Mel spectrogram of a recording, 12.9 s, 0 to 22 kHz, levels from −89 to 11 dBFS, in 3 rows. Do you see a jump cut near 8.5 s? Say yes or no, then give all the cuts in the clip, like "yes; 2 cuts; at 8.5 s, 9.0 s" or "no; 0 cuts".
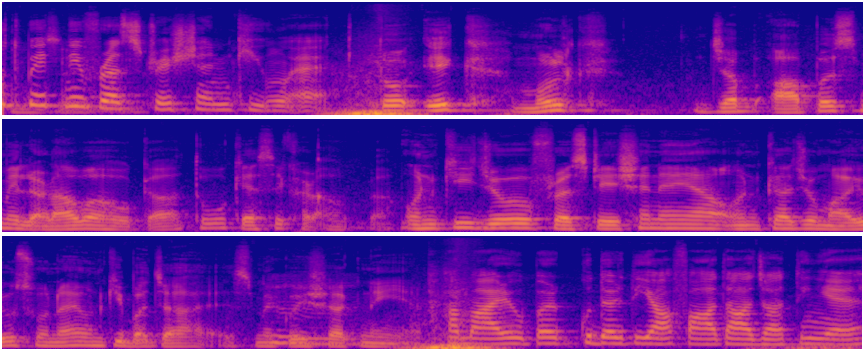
no; 3 cuts; at 1.6 s, 6.3 s, 10.7 s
